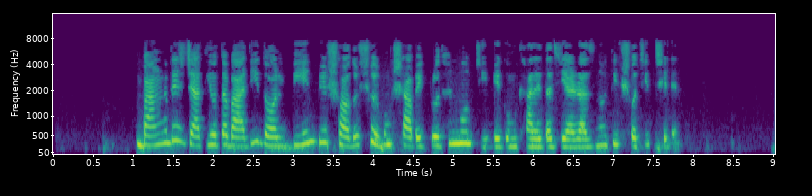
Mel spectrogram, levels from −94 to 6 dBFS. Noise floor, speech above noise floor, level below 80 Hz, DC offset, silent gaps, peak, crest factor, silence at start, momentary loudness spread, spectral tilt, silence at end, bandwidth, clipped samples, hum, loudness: -71 dBFS; 56 dB; -58 dBFS; under 0.1%; none; -2 dBFS; 14 dB; 1.05 s; 7 LU; -5.5 dB/octave; 1.2 s; 7.6 kHz; under 0.1%; none; -15 LUFS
